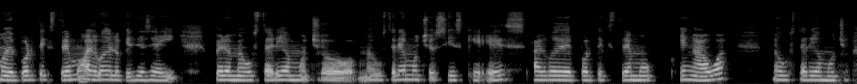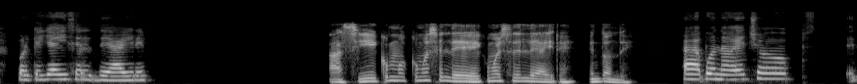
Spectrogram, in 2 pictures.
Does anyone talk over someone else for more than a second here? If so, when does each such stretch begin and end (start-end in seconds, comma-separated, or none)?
none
